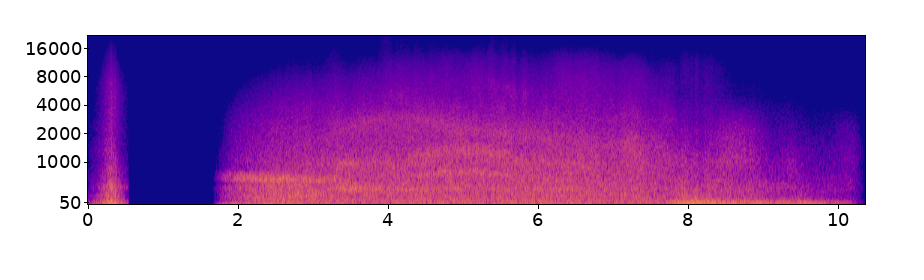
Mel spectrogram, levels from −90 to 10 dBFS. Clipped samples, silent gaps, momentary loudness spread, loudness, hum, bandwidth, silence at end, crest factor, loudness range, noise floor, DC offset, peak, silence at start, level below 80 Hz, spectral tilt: under 0.1%; 0.53-1.66 s; 11 LU; -31 LUFS; none; 14.5 kHz; 0.15 s; 16 dB; 4 LU; under -90 dBFS; under 0.1%; -14 dBFS; 0.05 s; -36 dBFS; -6 dB/octave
